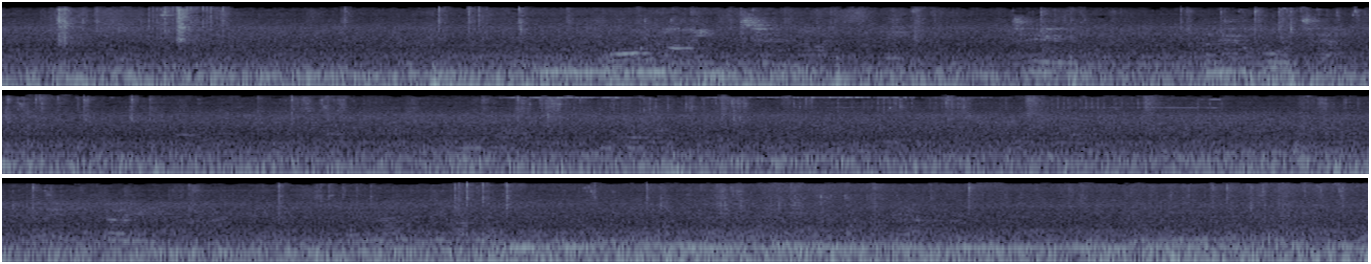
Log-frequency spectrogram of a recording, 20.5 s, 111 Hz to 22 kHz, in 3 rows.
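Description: Interior sound of an Alexander Dennis Enviro400 diesel bus under way: a steady low engine and drivetrain rumble, with a pitched drone that rises and falls as the bus speeds up and eases off.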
